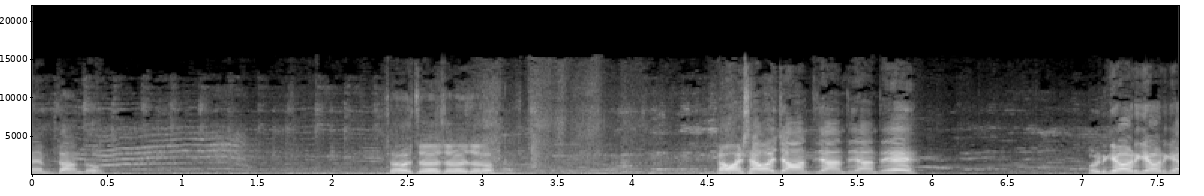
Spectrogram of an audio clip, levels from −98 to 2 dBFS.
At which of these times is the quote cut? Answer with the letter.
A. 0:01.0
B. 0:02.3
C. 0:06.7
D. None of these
B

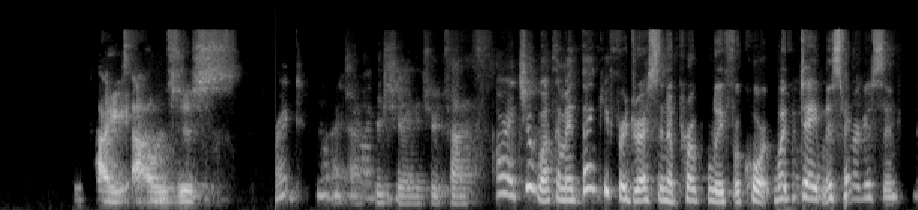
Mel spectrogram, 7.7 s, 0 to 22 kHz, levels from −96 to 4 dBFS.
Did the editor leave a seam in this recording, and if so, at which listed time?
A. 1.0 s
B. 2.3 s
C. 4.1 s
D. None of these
B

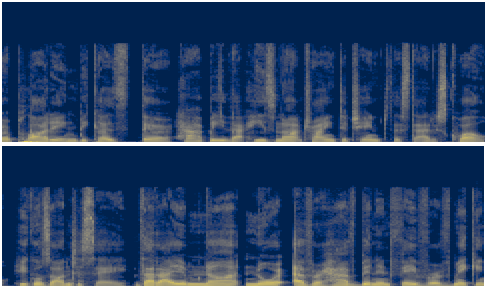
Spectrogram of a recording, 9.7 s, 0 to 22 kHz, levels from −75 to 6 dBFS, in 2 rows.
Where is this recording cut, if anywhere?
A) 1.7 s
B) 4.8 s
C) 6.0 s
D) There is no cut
B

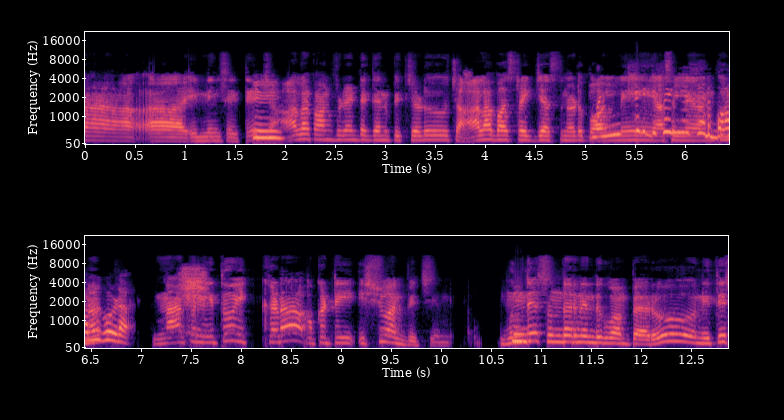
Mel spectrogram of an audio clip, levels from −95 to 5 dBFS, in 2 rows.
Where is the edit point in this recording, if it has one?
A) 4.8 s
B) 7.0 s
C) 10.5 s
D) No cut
B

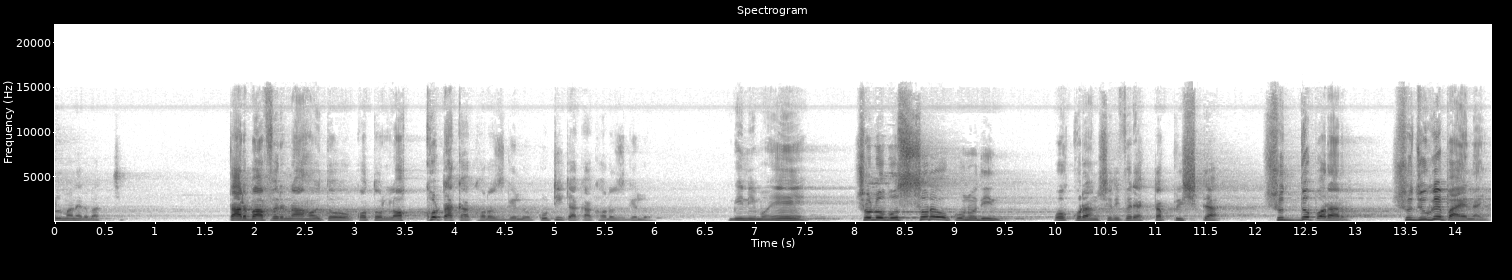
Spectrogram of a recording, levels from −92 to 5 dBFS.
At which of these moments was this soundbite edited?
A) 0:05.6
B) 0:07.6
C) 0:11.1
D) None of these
D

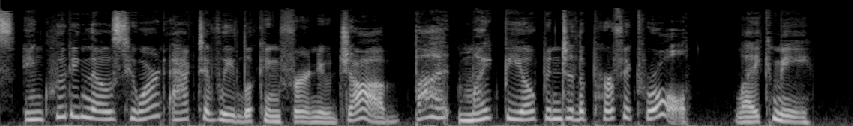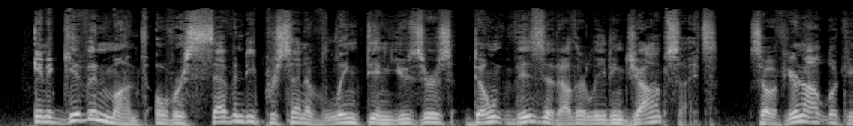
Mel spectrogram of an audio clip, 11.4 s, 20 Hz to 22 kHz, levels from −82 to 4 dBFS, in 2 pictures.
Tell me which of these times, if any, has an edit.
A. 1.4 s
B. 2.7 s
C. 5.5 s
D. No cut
D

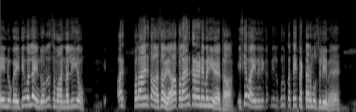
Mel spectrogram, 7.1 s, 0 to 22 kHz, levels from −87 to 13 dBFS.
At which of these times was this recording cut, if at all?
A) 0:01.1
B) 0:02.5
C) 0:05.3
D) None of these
C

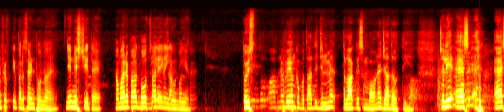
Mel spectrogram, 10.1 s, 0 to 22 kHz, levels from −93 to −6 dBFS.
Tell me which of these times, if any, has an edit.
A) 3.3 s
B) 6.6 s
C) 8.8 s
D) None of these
A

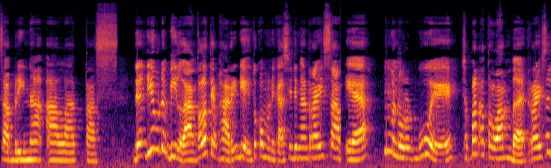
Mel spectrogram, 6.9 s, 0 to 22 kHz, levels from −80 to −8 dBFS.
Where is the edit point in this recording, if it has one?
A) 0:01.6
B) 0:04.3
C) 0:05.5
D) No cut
B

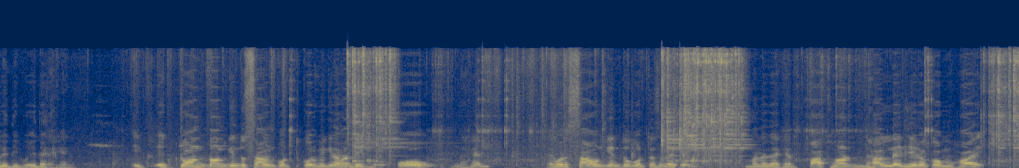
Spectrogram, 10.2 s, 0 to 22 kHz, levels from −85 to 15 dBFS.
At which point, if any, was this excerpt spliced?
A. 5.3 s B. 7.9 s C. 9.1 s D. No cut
D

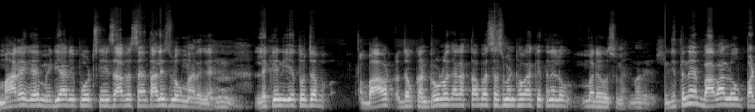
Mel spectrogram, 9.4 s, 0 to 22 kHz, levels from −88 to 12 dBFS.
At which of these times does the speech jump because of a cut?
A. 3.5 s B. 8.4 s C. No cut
B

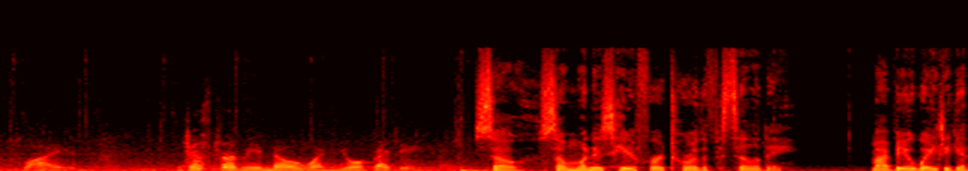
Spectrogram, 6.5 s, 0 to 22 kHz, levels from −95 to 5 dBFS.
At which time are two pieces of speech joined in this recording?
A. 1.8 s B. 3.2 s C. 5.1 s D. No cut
B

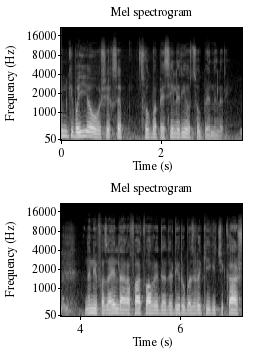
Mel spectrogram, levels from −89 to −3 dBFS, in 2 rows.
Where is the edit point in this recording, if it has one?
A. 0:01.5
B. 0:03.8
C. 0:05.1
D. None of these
D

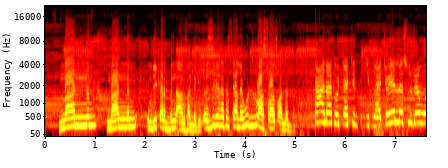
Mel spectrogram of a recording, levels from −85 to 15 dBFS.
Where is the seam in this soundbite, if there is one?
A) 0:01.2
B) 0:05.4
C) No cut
B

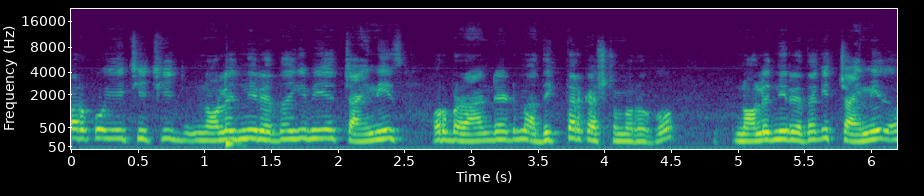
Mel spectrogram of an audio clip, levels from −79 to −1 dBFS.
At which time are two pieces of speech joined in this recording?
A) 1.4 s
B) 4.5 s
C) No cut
C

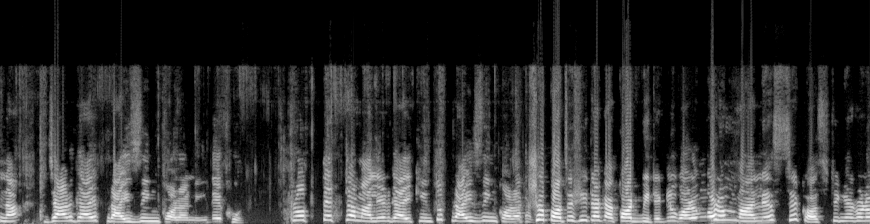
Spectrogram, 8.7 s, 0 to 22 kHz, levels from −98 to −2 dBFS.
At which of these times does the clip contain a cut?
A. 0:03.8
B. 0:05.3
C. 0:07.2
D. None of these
B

